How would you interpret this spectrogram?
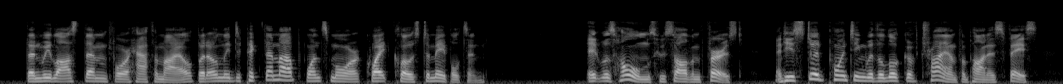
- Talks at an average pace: No, fast, 220 wpm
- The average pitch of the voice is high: No, medium, 145 Hz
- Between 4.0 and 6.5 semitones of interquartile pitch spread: Yes, average, 4.9 semitones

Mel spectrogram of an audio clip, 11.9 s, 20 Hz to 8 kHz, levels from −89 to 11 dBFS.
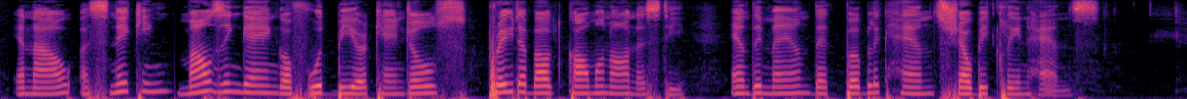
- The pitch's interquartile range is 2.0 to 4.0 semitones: Yes, narrow, 2.4 semitones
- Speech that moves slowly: Yes, slow, 115 wpm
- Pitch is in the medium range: No, high, 200 Hz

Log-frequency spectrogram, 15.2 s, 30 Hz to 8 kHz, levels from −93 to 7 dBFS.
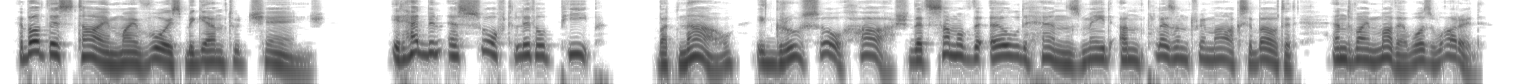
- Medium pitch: Yes, medium, 155 Hz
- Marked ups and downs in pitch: Yes, wide, 7.2 semitones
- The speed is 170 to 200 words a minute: No, average, 145 wpm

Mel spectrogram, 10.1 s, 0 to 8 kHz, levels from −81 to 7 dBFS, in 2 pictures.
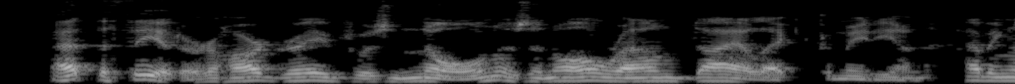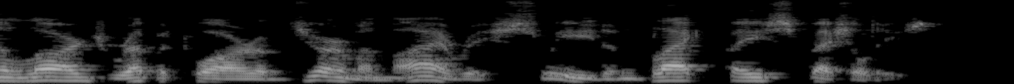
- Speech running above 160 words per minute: No, average, 140 wpm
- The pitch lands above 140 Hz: No, low, 120 Hz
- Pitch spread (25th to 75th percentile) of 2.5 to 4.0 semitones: Yes, average, 3.6 semitones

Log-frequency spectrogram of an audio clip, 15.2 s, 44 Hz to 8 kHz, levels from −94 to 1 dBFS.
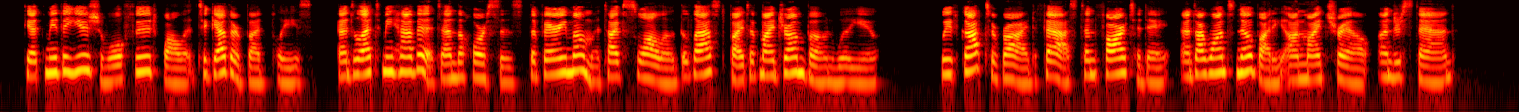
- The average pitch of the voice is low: No, high, 225 Hz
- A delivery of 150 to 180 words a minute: No, average, 190 wpm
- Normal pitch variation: No, wide, 6.8 semitones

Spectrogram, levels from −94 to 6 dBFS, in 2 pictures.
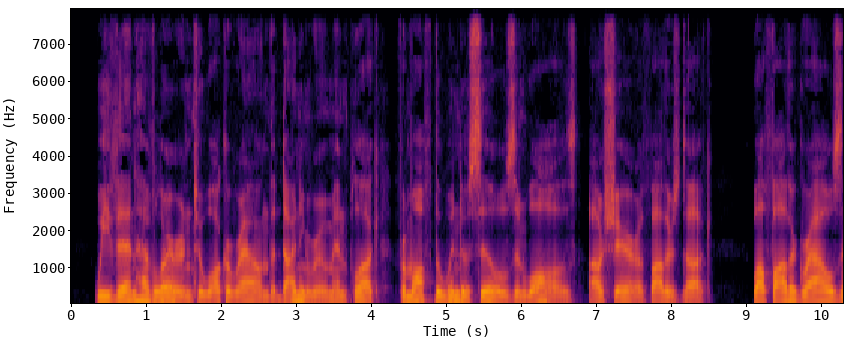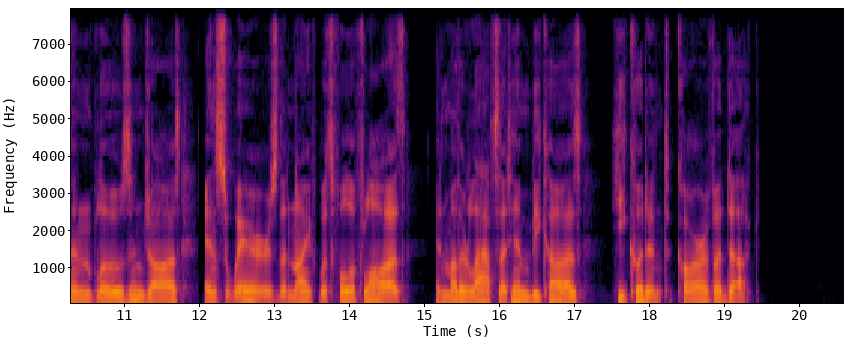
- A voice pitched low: Yes, low, 105 Hz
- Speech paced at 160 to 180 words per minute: No, average, 145 wpm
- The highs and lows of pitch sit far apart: Yes, wide, 5.8 semitones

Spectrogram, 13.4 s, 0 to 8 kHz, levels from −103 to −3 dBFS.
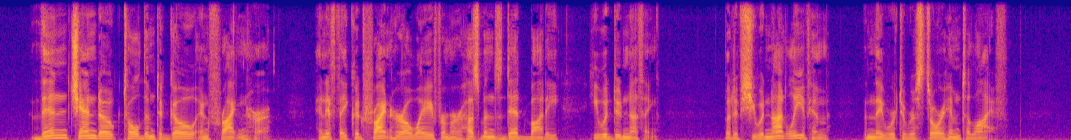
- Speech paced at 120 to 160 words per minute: No, average, 180 wpm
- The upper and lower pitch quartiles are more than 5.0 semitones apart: No, average, 3.6 semitones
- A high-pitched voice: No, low, 100 Hz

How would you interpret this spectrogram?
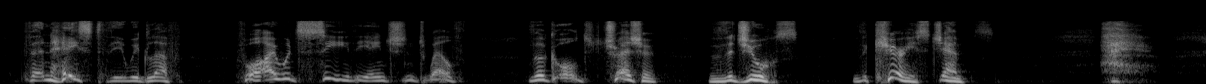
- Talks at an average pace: No, slow, 95 wpm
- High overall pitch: No, medium, 170 Hz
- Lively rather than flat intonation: No, average, 4.7 semitones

